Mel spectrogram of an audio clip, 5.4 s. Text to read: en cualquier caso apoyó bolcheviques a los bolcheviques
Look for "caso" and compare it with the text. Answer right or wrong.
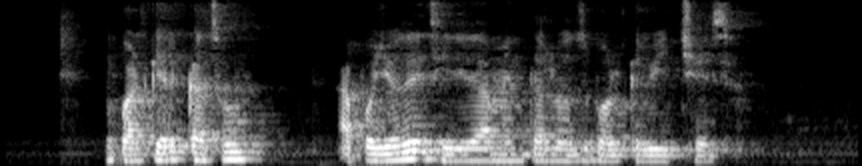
right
